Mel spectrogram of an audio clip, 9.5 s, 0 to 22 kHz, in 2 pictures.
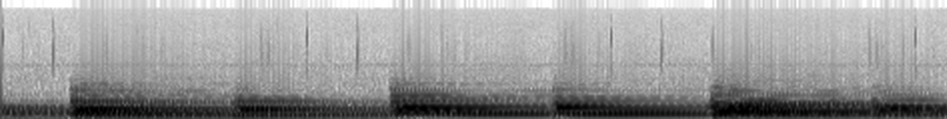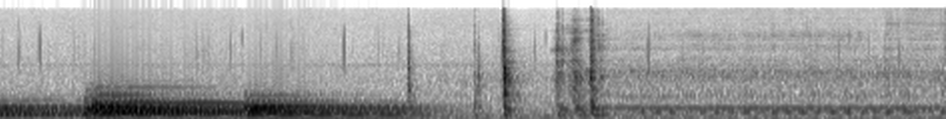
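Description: Background piano music: chords struck about every 0.8 seconds, dying away about seven seconds in. A few short clicks and a faint held tone follow.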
